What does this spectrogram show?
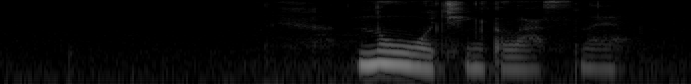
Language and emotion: Russian, positive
